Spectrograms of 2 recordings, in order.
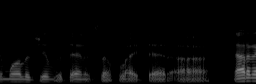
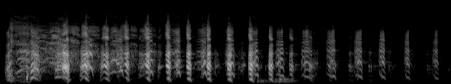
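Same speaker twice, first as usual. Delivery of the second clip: long high loud laughing fit; loud cackle; 17 dB louder than usual. Real, not acted. Friend's joke lands.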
